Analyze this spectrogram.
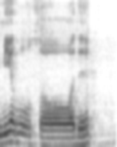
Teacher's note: seperti mirsad itu memang tetap tebal karena harokatnya fathah huruf isti'lahnya.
